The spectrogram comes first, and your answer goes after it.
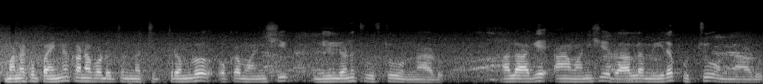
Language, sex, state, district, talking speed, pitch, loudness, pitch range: Telugu, male, Andhra Pradesh, Sri Satya Sai, 125 wpm, 140 Hz, -19 LUFS, 130-145 Hz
